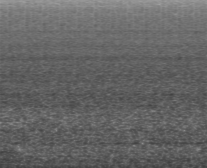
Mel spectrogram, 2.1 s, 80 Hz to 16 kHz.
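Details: Gen 1 Audi R8 started after diagnostic codes were cleared: an uneven, stumbling low idle thrum with irregular dips in the beat. The engine is misfiring.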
